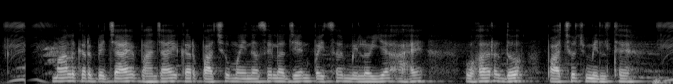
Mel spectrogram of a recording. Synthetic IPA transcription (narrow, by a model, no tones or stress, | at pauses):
malkəɾbet͡ʃajbʱə̃d͡ʒajkəɾpat͡ʃʰuməɦinaseləd͡ʒenpəɪsamilojaːɦe | oɦəɾd̪oɦpat͡ʃʰut͡ʃmilt̪ʰe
